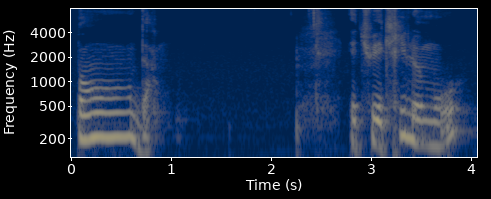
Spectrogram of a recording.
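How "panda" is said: "panda" in two beats, long first syllable. Shown as a demonstration. Teacher showing the two syllables, syllable by syllable. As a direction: stretch "pan", then add "da". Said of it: "les deux syllabes de panda".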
